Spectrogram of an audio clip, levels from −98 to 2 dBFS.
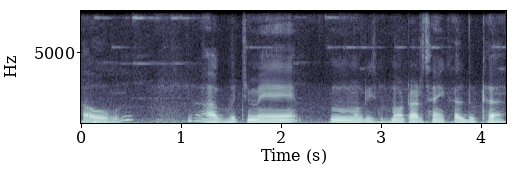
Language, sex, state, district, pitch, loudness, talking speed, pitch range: Chhattisgarhi, male, Chhattisgarh, Rajnandgaon, 130 Hz, -15 LUFS, 125 wpm, 125-135 Hz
